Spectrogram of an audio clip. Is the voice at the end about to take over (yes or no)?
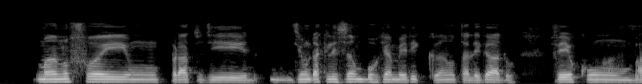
no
